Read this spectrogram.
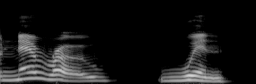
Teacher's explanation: we essentially put a W in it even though there is no W because we go Nero win is how we pronounce it or how a lot of us pronounce it.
